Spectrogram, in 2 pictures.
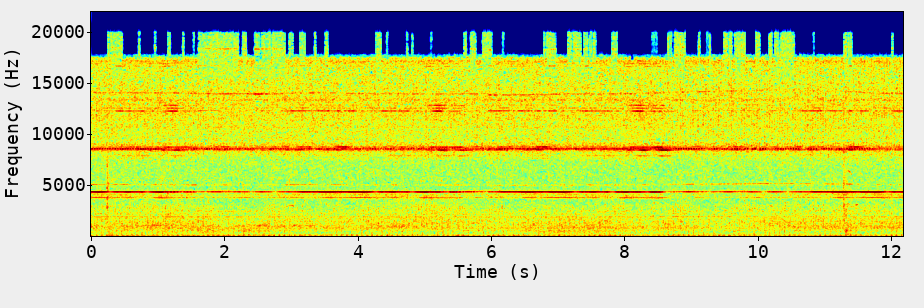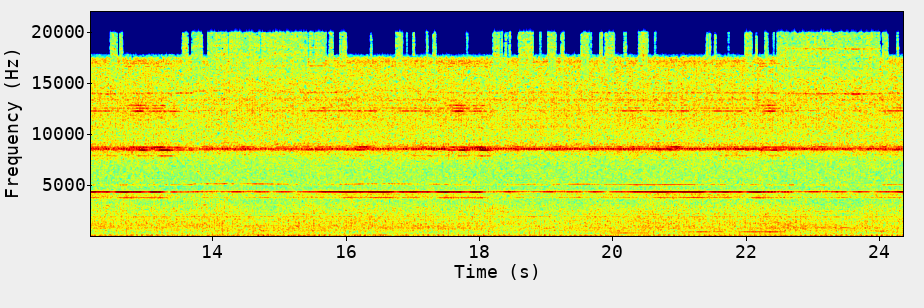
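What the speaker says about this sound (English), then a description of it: "Flying around in a 200-year-old aircraft?" An old vertibird aircraft in the game Fallout 4 flies along with a loud, steady rotor and engine drone that holds constant and close throughout, with no voices over it.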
